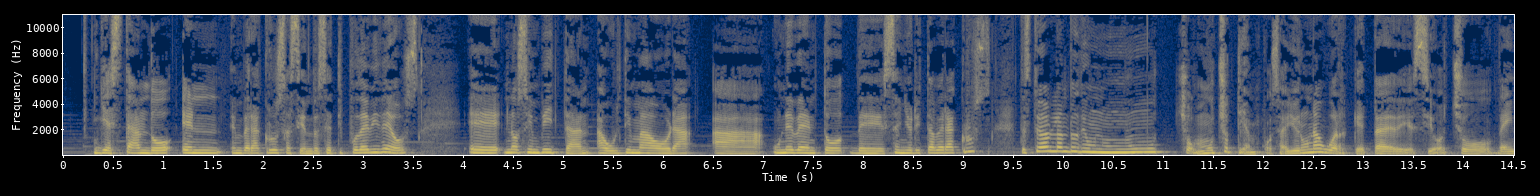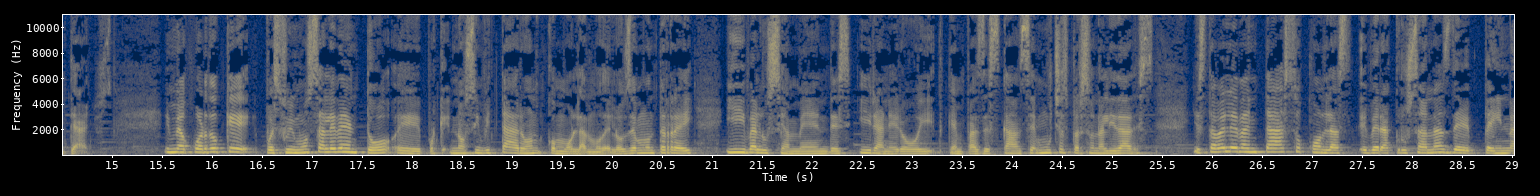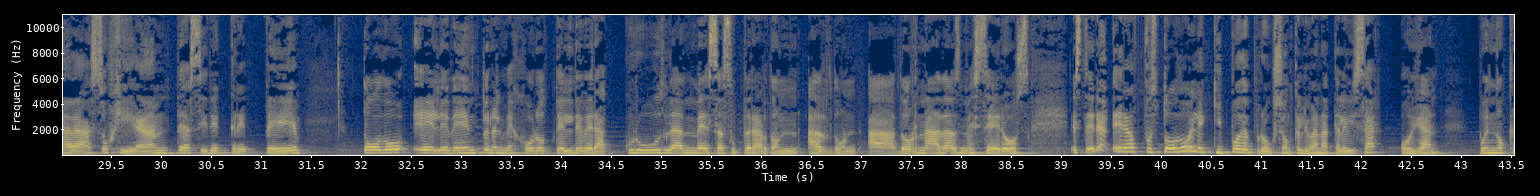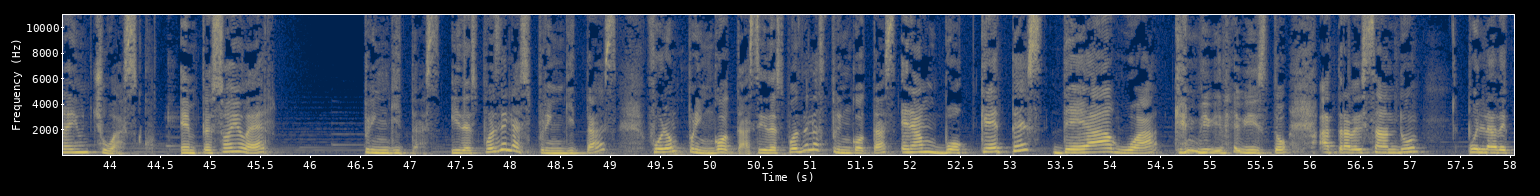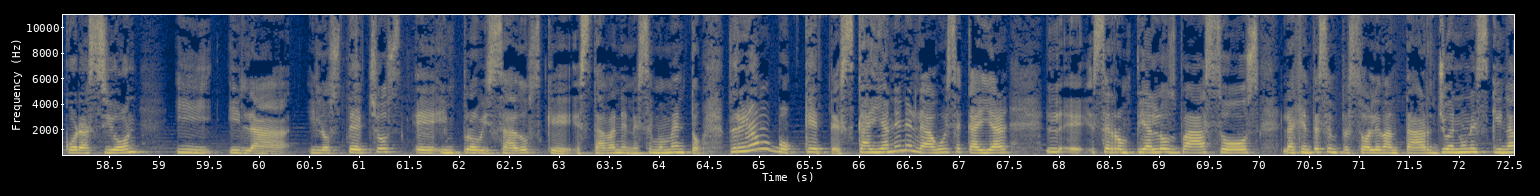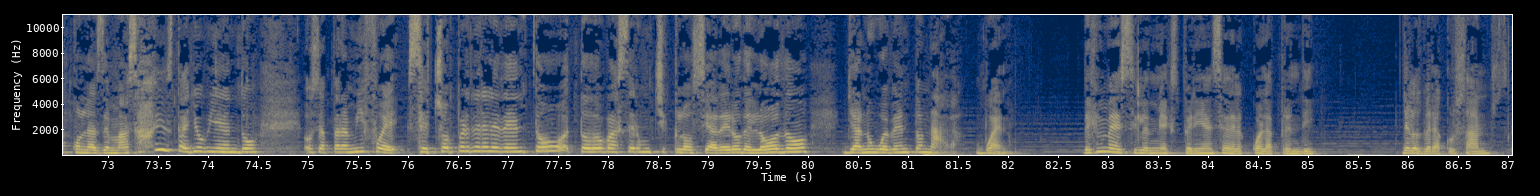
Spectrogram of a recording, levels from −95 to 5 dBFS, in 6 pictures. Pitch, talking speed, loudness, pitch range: 220 Hz, 155 wpm, -18 LUFS, 190-255 Hz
